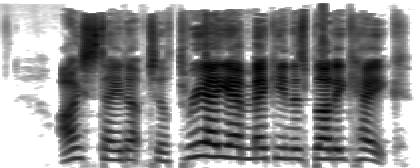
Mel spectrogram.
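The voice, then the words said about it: Badly done put-on accent. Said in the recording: “It's the worst accent I've ever done. My accents have gotten so bad.”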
